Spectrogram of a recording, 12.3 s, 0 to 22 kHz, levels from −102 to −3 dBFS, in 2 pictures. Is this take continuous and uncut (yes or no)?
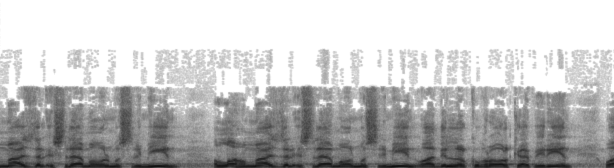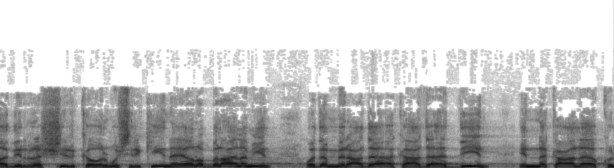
yes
